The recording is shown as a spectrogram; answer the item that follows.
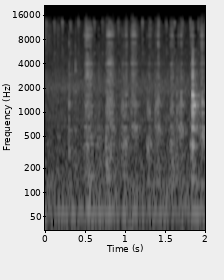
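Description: A scratcher coin scraping the coating off a paper scratch-off lottery ticket. It is a quick, uneven run of short rasping strokes that starts about half a second in.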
